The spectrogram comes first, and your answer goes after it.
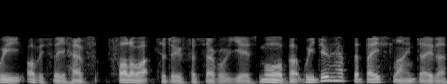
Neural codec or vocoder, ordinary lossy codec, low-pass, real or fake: codec, 16 kHz, 8 kbps, FreqCodec, larger model; MP3, 32 kbps; 3.6 kHz; fake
